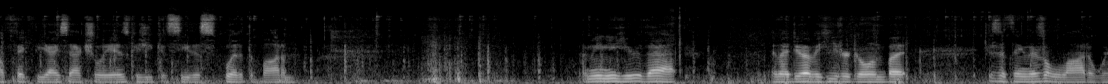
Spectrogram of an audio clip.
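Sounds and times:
low steady background noise: 0.0s - 11.0s.

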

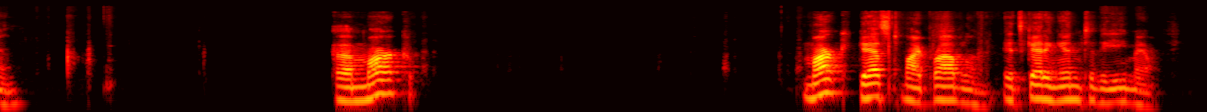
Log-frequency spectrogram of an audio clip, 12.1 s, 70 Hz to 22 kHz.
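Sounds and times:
pen scratching on paper: 4.1s - 5.9s, 6.6s - 8.1s.

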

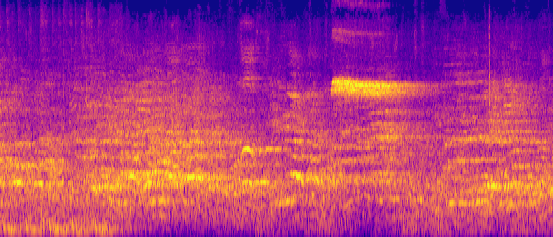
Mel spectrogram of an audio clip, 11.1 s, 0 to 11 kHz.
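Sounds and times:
referee's whistle: 6.6s - 8.7s.

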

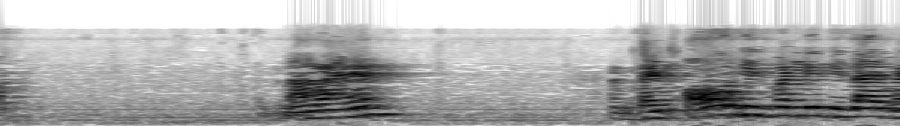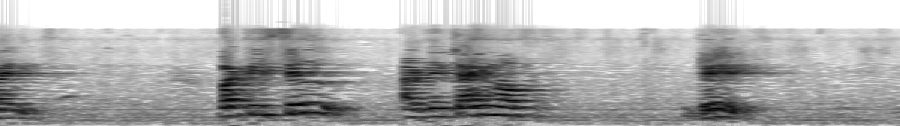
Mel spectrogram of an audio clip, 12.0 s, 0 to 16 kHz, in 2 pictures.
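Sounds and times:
low steady hum: 0.0s - 12.0s
man lecturing: 1.8s - 2.9s, 4.1s - 6.4s, 7.4s - 9.8s, 10.6s - 11.3s.

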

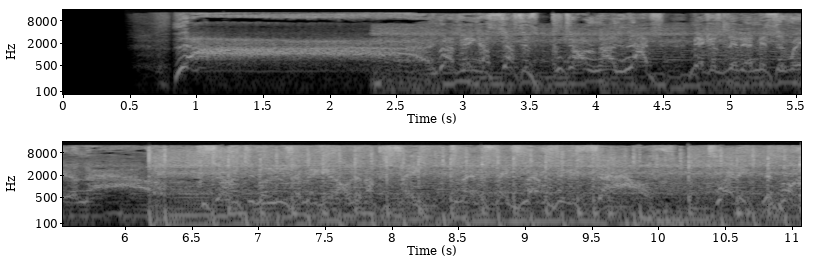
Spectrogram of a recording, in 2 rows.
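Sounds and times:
rising cry: 0.7s - 2.8s
harsh sustained scream: 0.7s - 2.9s, 9.0s - 11.0s.

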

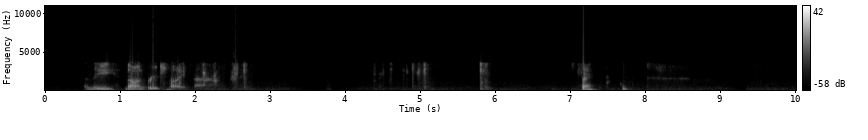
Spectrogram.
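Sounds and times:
computer keyboard keystrokes: 4.4s - 5.2s.

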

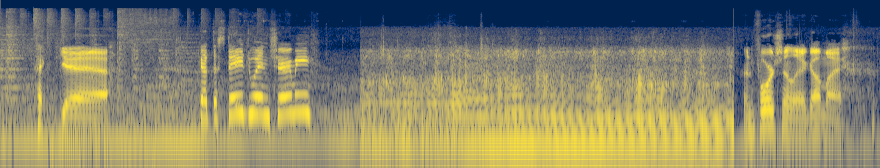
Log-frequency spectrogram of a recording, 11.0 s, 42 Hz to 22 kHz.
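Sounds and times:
steady engine hum: 0.0s - 11.0s.

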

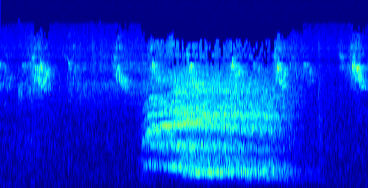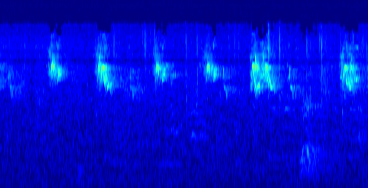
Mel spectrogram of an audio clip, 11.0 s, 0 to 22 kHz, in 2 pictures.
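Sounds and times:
horse whinnying: 2.1s - 4.6s.

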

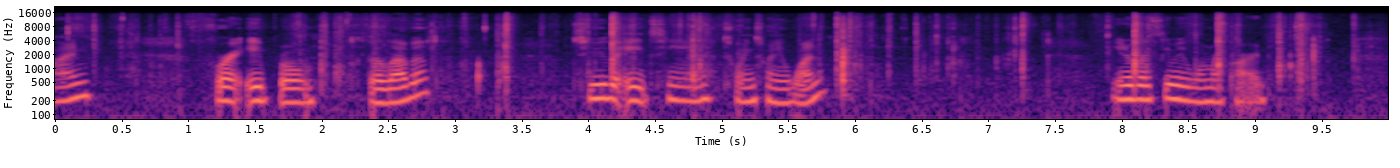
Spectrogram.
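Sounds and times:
cards being shuffled: 0.0s - 10.0s.

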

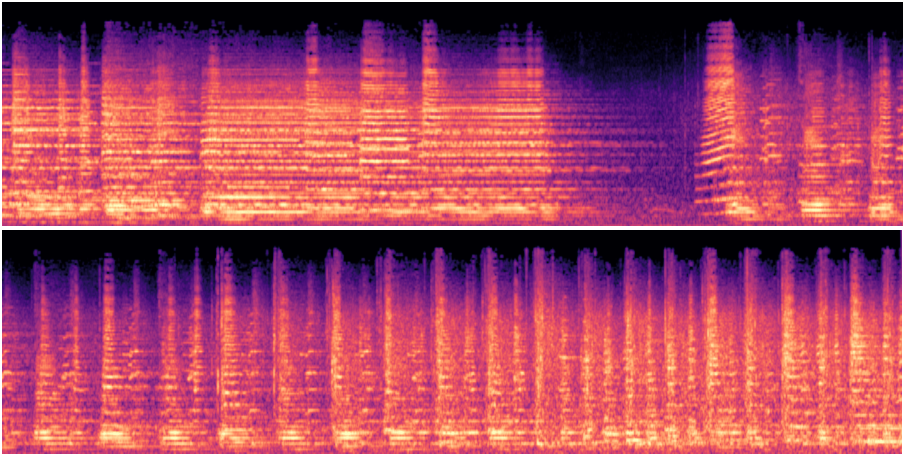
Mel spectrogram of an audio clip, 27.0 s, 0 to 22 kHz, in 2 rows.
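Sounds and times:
brass band playing a march: 0.0s - 9.1s, 10.4s - 27.0s.

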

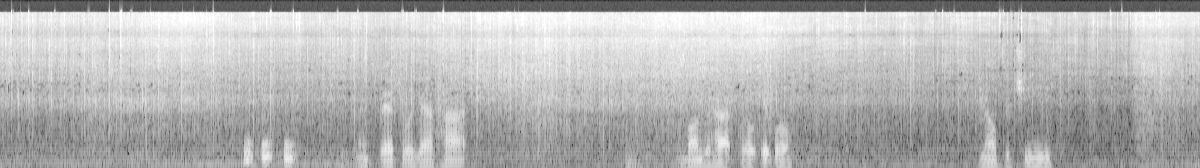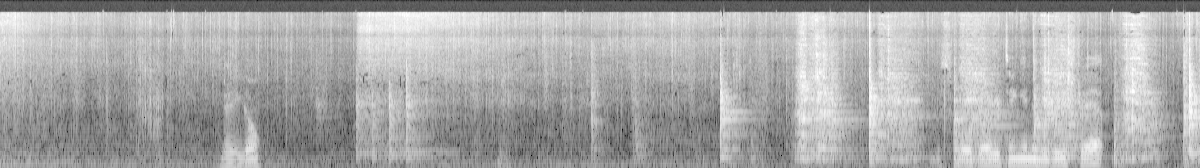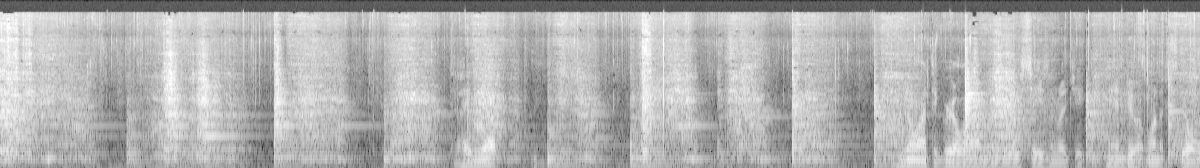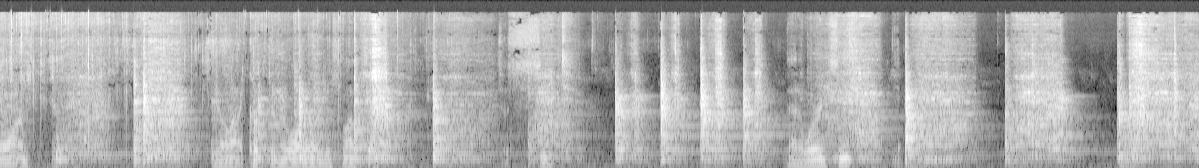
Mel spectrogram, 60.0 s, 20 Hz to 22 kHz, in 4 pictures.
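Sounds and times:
burger sizzling on griddle: 0.0s - 59.9s.

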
